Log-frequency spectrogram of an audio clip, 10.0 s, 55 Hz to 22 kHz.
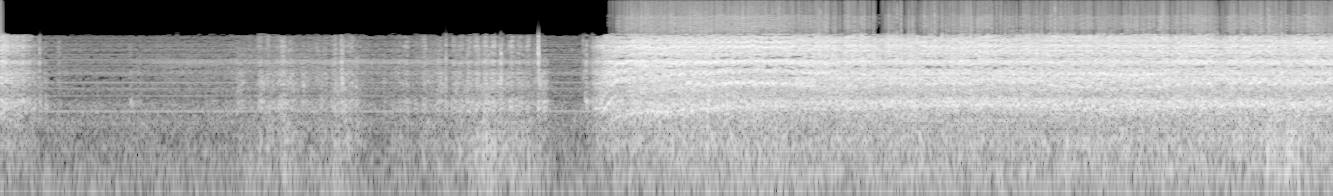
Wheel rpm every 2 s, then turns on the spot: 10, 20, 150, 220, 230.
0-4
